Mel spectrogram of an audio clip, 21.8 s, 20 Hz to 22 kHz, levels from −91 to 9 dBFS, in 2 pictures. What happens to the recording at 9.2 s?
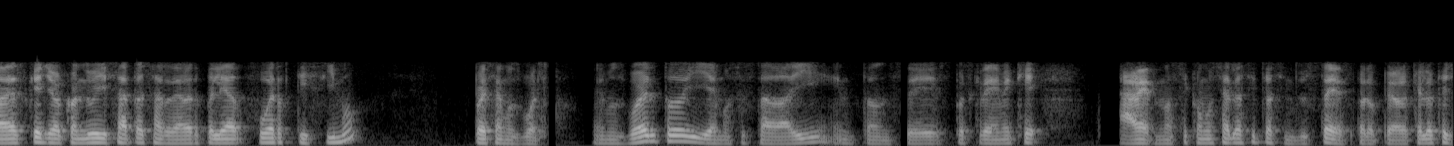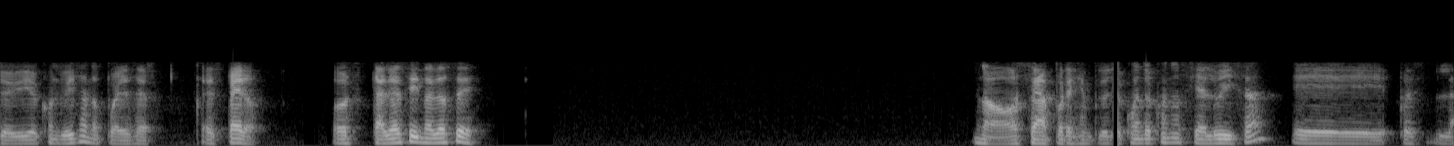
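Nothing goes wrong at 9.2 s: the speech carries straight through that moment intact, with only the steady narrowband character of telephone coding and no break, click or distortion.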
